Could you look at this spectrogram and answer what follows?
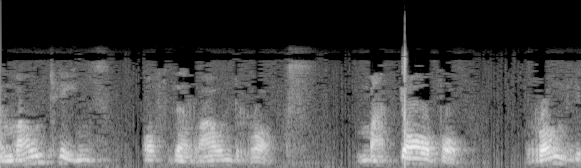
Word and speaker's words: Matobo: And one of these parts of Africa, sir, is a remarkable place called the Mountains of the Round Rocks, Matobo, wrongly pronounced Matopo, in Zimbabwe.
